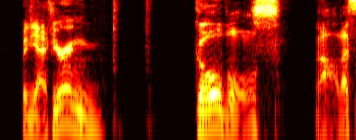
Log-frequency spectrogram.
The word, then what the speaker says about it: Gobles: Gobles. Oh, it's Gobles? Go Bells. Everybody's pronouncing it differently. It's not Gobbles. If I lived there, I'd be pronouncing it Gobbles. But Gobles.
